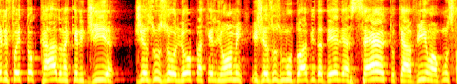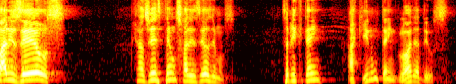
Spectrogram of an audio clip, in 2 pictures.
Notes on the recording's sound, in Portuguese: Na Igreja ABA Curitiba (Transmitido ao vivo).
